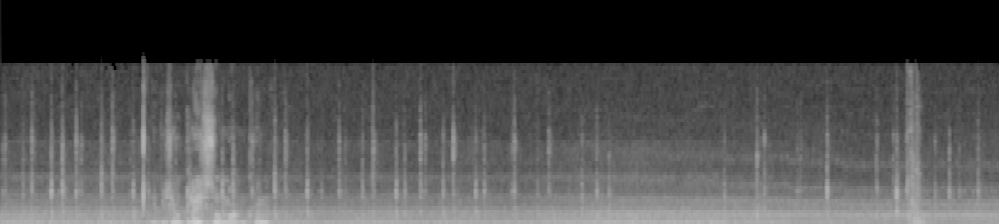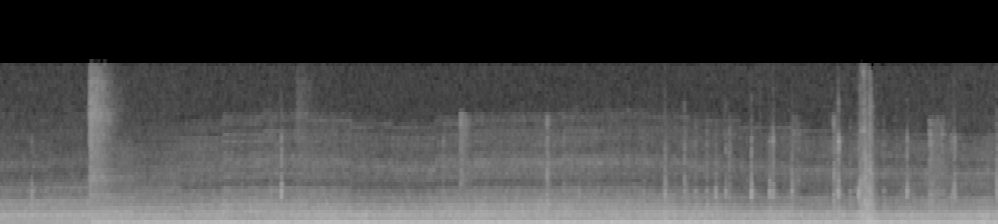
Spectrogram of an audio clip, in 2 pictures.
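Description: A tractor engine idles and rumbles steadily.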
